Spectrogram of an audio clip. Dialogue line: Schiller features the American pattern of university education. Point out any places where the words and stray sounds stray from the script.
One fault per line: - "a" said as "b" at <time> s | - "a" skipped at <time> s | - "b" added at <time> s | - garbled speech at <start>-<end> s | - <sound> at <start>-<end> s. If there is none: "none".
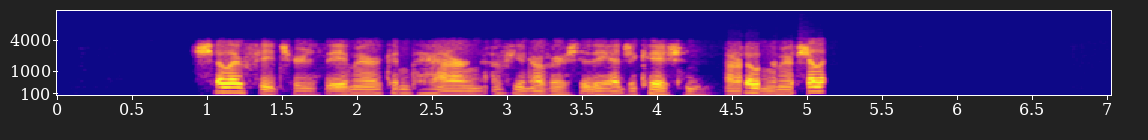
- garbled speech at 4.4-5.1 s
